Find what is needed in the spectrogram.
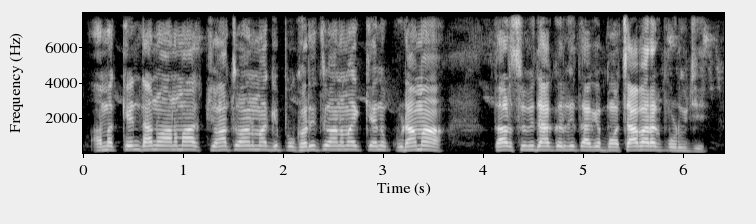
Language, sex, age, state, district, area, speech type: Odia, male, 45-60, Odisha, Balangir, urban, spontaneous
